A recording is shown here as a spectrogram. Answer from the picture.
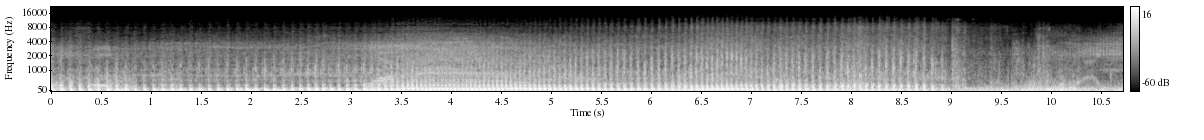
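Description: Single-cylinder dual-sport motorcycle engine running at low revs on a rocky hill climb. The revs rise about three seconds in and hold, then drop off near the end as the throttle closes.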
